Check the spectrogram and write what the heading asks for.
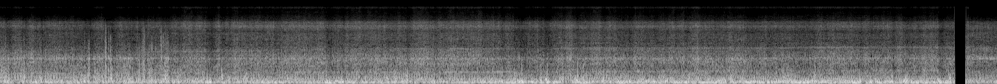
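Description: Motorcycle riding along at a steady speed: the engine's steady rumble mixed with wind buffeting the microphone. The sound cuts out for an instant near the end.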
